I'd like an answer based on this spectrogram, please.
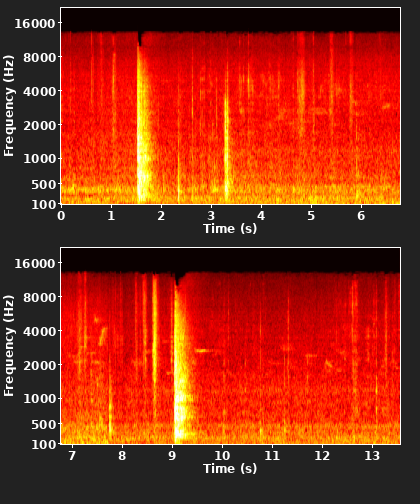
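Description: Honeybees buzzing steadily as a massed swarm, broken by a few sharp knocks, the loudest about a second and a half in and about nine seconds in.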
